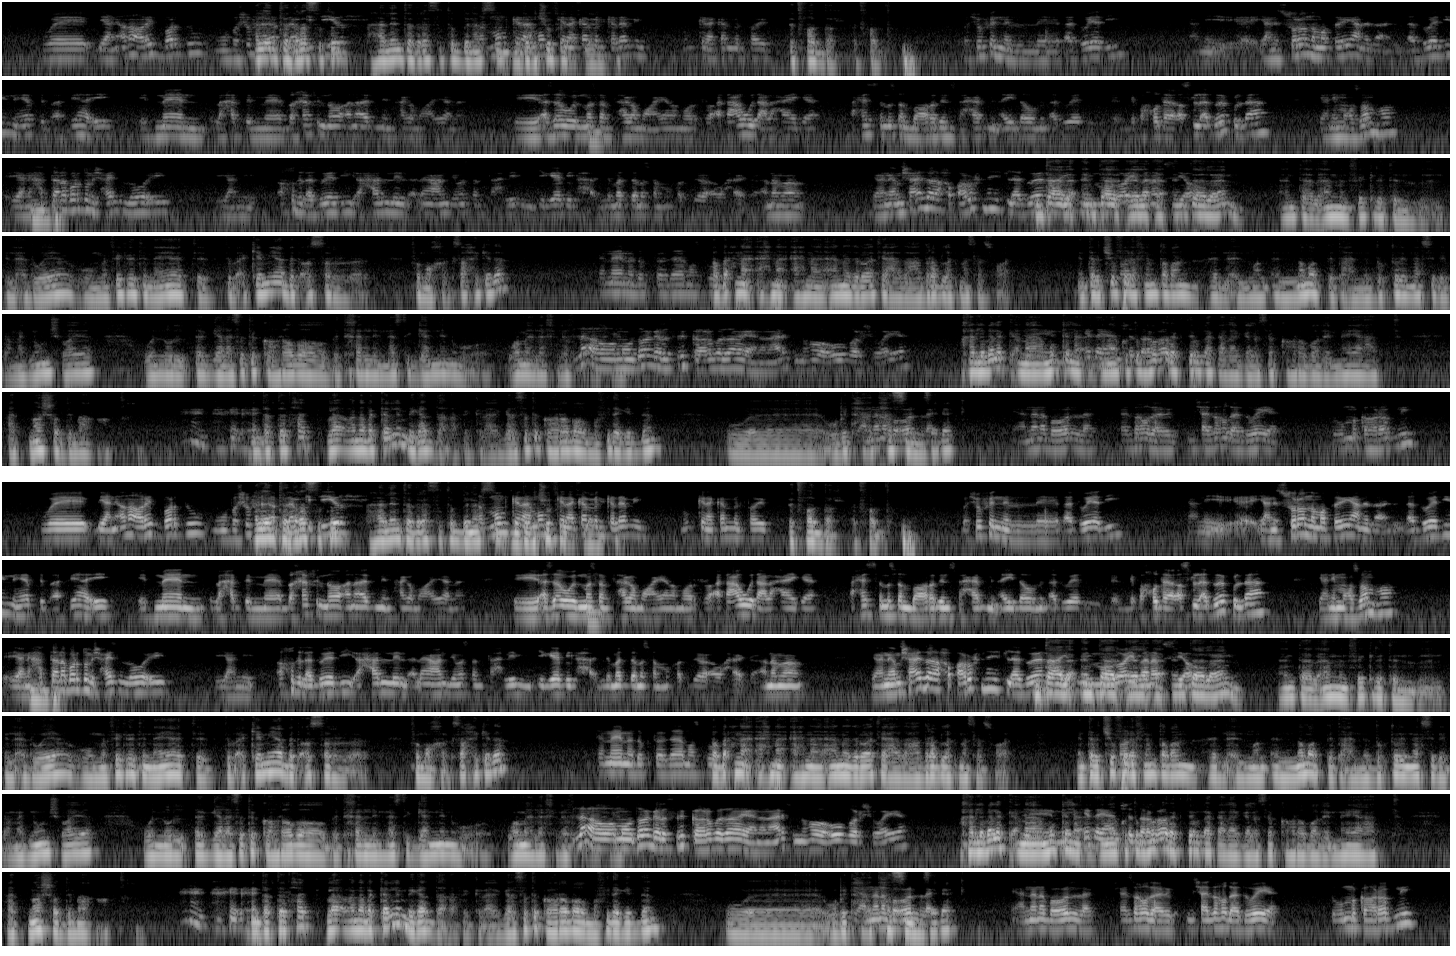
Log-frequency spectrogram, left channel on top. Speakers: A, on the right; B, on the right.
A: ويعني أنا قريت برضو وبشوف
B: هل
A: في الأفلام
B: انت درست
A: كتير
B: طب هل انت درست طب نفسي
A: طب ممكن
B: انت بتشوف
A: ممكن
B: الافلام
A: أكمل كلامي ممكن أكمل طيب
B: اتفضل اتفضل
A: بشوف إن ال- الأدوية دي يعني يعني الصورة النمطية عن الأ- الأدوية دي إن هي بتبقى فيها إيه إدمان إلى حد ما بخاف إن هو أنا أدمن حاجة معينة إيه، أزود مثلا
B: مم.
A: في حاجة معينة مرة أتعود على حاجة أحس مثلا بأعراض انسحاب من أي دواء من الأدوية اللي باخدها أصل الأدوية كلها يعني معظمها يعني
B: مم.
A: حتى أنا برضو مش عايز اللي هو إيه يعني آخد الأدوية دي أحلل ألاقي عندي مثلا تحليل إيجابي لح- لمادة مثلا مخدرة أو حاجة أنا ما يعني أنا مش عايز أح- أروح ناحية الأدوية
B: انت
A: أنا
B: قلق-
A: عايز الموضوع
B: انت قلق-
A: يبقى نفسي
B: انت
A: أكتر
B: قلقان انت قلقان من فكرة ال- الأدوية ومن فكرة ان هي ت- تبقى كيمياء بتأثر في مخك صح كده
A: تمام يا دكتور ده مظبوط
B: طب احنا احنا احنا انا دلوقتي هض- هضرب لك مثل صغير انت بتشوف
A: اتفضل
B: الافلام طبعا ال- الم- النمط بتاع ان الدكتور النفسي بيبقى مجنون شوية وانه ال- جلسات الكهرباء بتخلي الناس تتجنن و... وما الى خلافه
A: لا
B: من
A: هو
B: الحاجات
A: موضوع
B: دي
A: جلسات الكهرباء ده يعني انا عارف ان هو اوفر شويه
B: خلي بالك
A: بس
B: انا ممكن
A: مش كده
B: أ- انا
A: يعني مش
B: كنت
A: الدرجه
B: بفكر
A: دي
B: اكتب لك على جلسات كهرباء لان هي هت... هتنشط دماغك اكتر
A: <laughs>
B: انت بتضحك لا انا بتكلم بجد على فكرة جلسات الكهرباء مفيدة جدا و... وبتحسن
A: يعني انا بقول
B: مزاجك
A: لك يعني انا بقول لك مش عايز اخد أد- مش عايز اخد ادويه تقوم مكهربني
